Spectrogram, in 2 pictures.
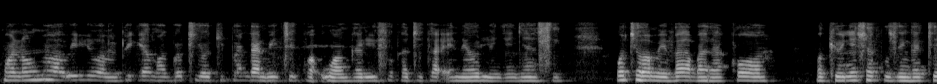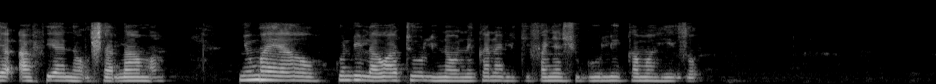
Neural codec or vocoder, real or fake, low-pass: vocoder, 22.05 kHz, 80 mel bands, HiFi-GAN; fake; 7.2 kHz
